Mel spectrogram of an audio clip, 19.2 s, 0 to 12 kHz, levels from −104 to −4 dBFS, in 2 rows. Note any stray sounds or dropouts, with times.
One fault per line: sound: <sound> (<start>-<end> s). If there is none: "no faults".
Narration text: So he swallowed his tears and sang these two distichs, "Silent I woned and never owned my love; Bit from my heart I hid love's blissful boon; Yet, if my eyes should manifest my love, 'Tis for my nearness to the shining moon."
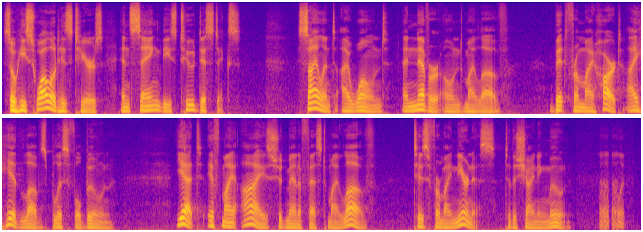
sound: laugh (18.6-18.9 s)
